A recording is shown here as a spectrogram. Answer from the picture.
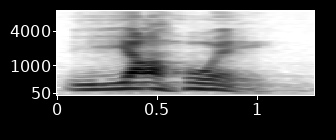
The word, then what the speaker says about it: Yahweh: Well, we know basically from the research of scholars and from tradition and from some things in the scripture that this is actually pronounced Yahweh.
